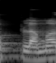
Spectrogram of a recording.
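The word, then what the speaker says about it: plumber: वैसे ही ये जो वर्ड है प्लम्बर, इसको हमें एक्चुअल में कैसे प्रोनाउंस करना चाहिए? प्लमर, ठीक है।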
